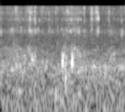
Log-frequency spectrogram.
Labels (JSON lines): {"label": "ambient", "recorder": "HydroMoth"}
